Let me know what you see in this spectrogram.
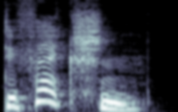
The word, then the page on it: defection: British English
